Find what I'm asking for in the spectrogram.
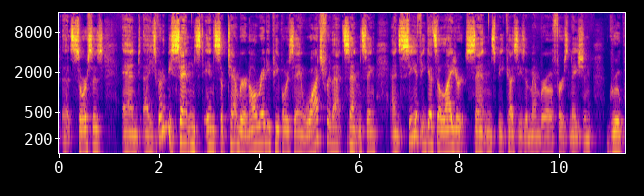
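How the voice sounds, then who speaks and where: A man's voice: mid-range voice, a little mellow. Rambling older man hosting commentary. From Canada. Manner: folksy, rambling, many "uh" fillers. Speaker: commentary show host. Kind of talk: casual solo commentary.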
